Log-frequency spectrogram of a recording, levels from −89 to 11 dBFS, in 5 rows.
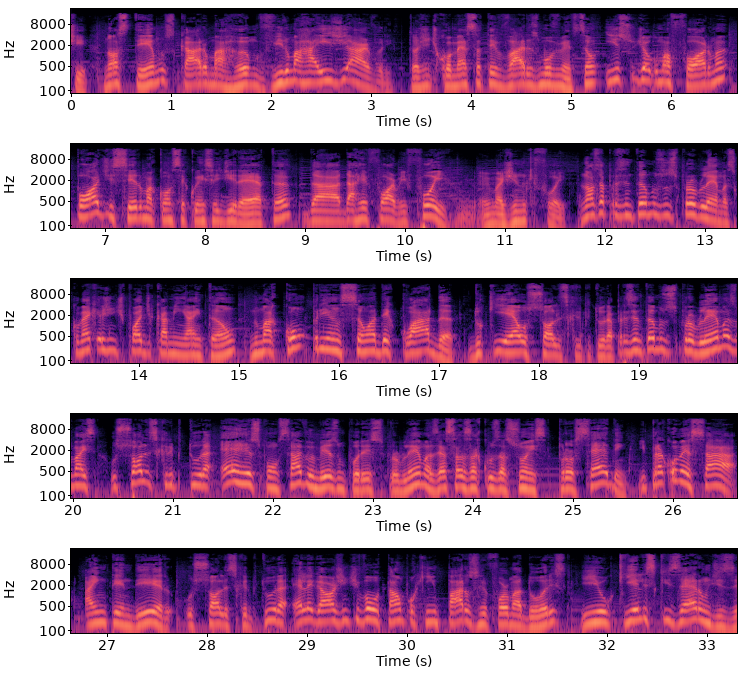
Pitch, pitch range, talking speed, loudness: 165 Hz, 140-195 Hz, 175 wpm, -19 LUFS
